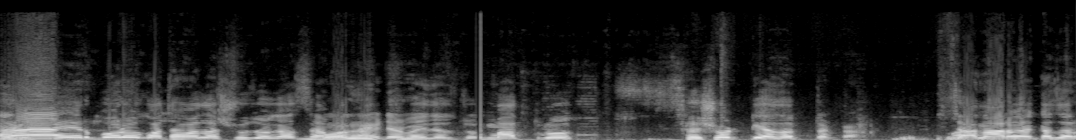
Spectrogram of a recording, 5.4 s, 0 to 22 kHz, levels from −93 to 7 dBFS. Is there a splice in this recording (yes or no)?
yes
